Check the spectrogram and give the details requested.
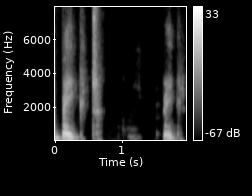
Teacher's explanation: when you have the ed combination you'll hear more of a t sound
